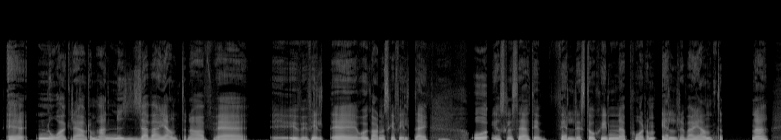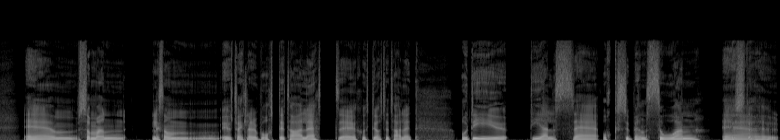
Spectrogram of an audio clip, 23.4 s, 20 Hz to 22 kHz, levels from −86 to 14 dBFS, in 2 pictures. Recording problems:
audio cutting out; at 11 s

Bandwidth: 15.5 kHz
